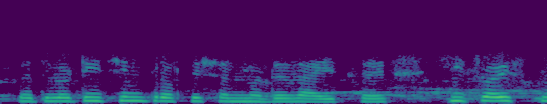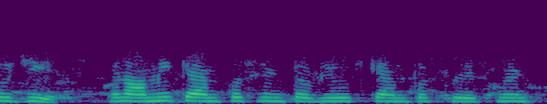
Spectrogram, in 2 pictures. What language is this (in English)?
Marathi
